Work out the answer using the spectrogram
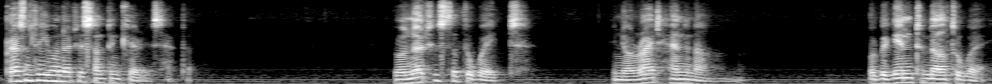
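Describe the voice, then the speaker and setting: A man guiding a listener into sleep as a hypnotist, in a soothing, repetitive, deliberate narration with pauses, like a sleep story narrator. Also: lowish voice, animated, a little mellow, a little hiss or hum. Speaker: hypnotist leading a relaxation induction. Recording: dull lo-fi recording.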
